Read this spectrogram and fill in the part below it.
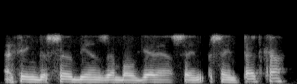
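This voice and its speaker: A priest from Romania, calling in to a radio show. He speaks in a low voice and stops often to search for words. The sound is dry and thin, coming through a tinny phone line. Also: fairly even intonation, dry recording. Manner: halting, many hesitations. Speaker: caller, priest.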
